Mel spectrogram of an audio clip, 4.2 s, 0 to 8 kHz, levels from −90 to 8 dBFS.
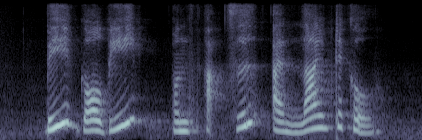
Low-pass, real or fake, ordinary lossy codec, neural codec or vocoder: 7.2 kHz; fake; none; codec, 16 kHz in and 24 kHz out, 0.6 kbps, FocalCodec, streaming, 4096 codes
